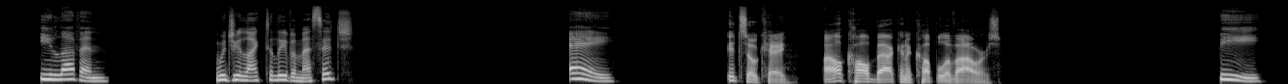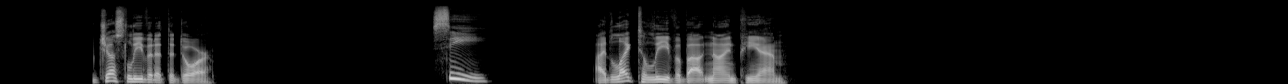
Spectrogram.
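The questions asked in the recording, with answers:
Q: Would you like to leave a message?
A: A: It's okay. I'll call back in a couple of hours.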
